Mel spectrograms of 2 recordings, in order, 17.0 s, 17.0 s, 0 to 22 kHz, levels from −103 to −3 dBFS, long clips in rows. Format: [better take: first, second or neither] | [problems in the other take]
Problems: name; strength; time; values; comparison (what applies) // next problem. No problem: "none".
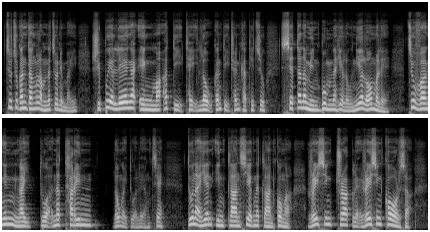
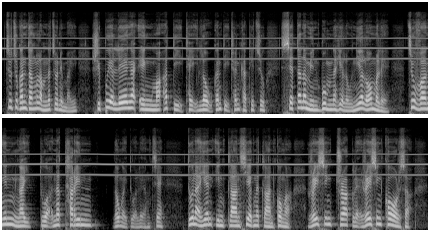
first | high-pitched whine; loud; throughout; 4 kHz, 10 dB below the speech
